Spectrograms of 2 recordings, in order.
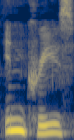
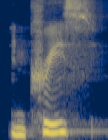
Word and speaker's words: increase: example there was an increase in the number of followers did you see the difference in pronunciation increase is the verb increase is the noun bonus section thank you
